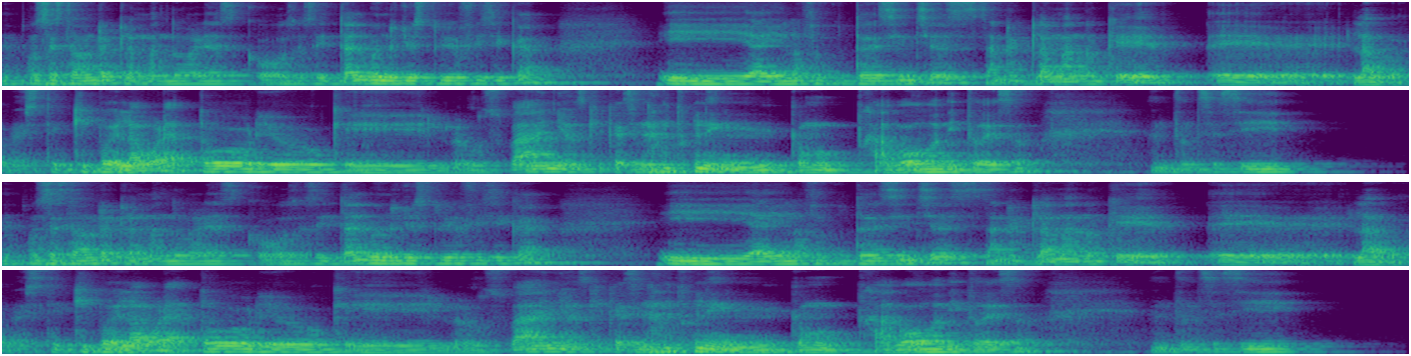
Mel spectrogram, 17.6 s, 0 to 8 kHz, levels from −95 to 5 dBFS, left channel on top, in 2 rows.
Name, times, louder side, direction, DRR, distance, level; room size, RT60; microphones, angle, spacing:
voice 1, 0.0-15.7 16.0-16.8, left 1 dB, 45° left, 3 dB, 1.1 m, -24 dB
6.1 x 3.7 x 4.2 m, 0.83 s
head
